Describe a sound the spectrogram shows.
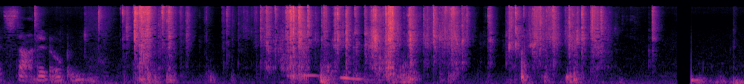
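Plastic wrapping crinkles and rustles as it is peeled off a can.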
